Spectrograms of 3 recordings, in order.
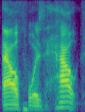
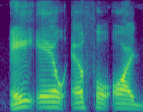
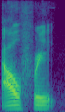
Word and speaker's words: Alford: Like my last name is Alford. It's spelled how you should say it. Alford, and everybody be saying Alfred and all that goofy, but the goofy.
